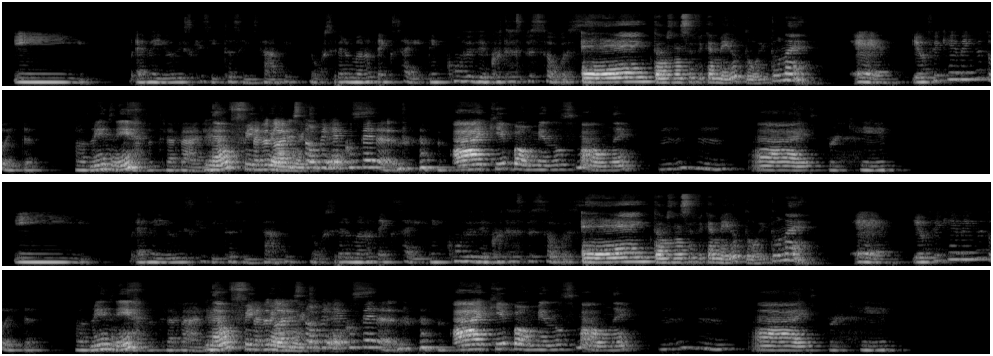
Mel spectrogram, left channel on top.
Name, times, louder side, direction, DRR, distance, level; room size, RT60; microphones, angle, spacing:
voice 1, 0.1-1.0 1.3-5.8 8.5-10.3 10.6-12.1 12.4-14.4 16.5-17.2 18.2-18.7, left 2 dB, 75° left, 3 dB, 0.5 m, -32 dB
voice 2, 5.8-8.1 10.8-11.3 11.9-13.3 14.4-16.2 17.4-18.0, left 2 dB, ahead, -2 dB, 0.4 m, -24 dB
2.1 x 2.1 x 2.8 m, 0.38 s
head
